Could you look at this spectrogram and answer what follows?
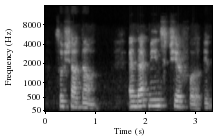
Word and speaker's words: Shadan: Shada so that became my nickname and Shada is spelled s h a d a n uh at one point I was going to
